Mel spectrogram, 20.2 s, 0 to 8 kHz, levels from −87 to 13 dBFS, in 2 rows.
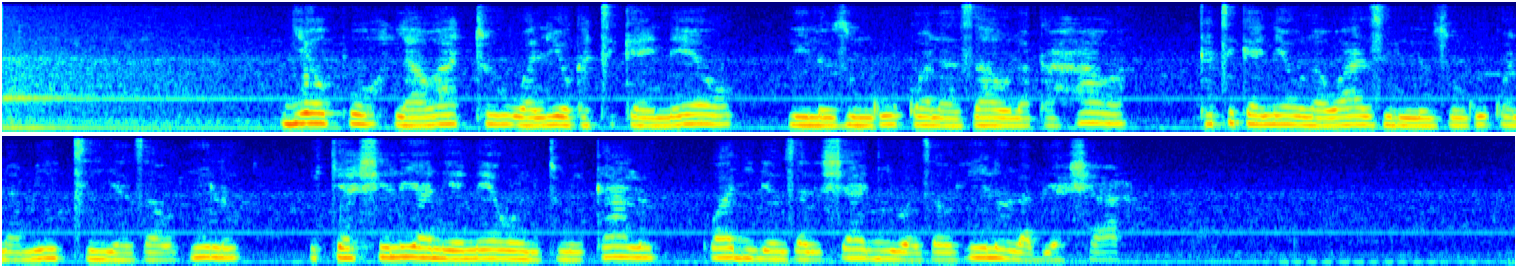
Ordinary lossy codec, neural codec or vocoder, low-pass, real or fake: Opus, 64 kbps; none; 7.2 kHz; real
